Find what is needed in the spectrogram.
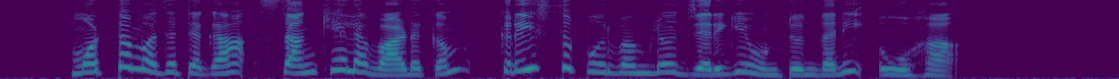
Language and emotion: Telugu, neutral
